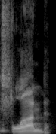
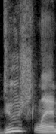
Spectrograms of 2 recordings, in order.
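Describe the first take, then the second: First: The first syllable has an 'oy' vowel. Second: The first syllable has an 'oo' vowel. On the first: The speaker calls it right. "no, it's Deutsch, Deutschland" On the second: The speaker calls it wrong. "the way it's spelled, I called it doucheland"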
